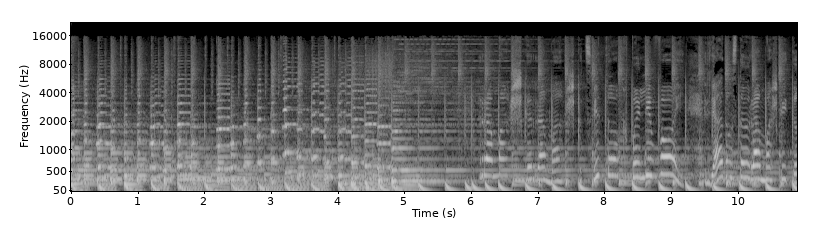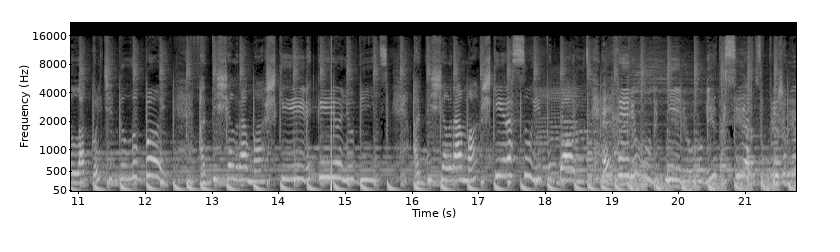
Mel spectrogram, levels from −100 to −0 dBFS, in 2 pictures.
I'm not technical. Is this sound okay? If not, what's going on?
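No. At 14.78 s there is a single sharp bang. This is invalid numbers at full scale: a calculation failed and its result was pushed to the loudest possible value for a very brief block, which fits a 128-sample processing chunk.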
